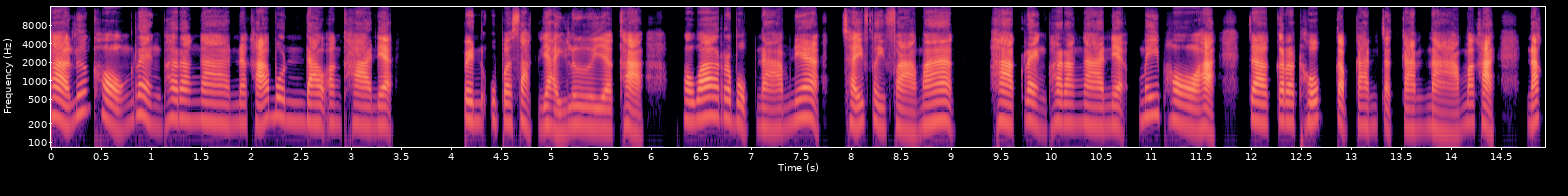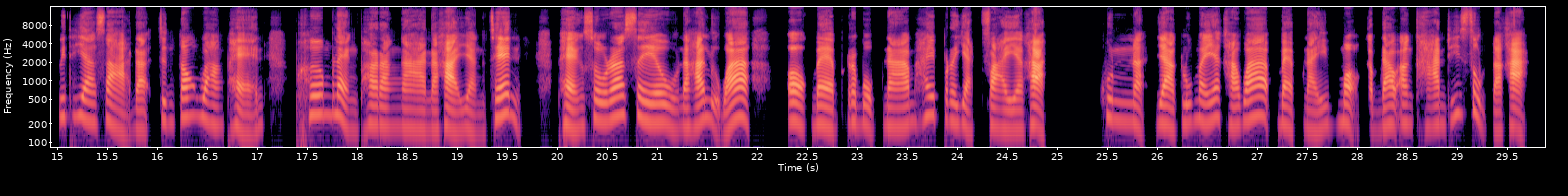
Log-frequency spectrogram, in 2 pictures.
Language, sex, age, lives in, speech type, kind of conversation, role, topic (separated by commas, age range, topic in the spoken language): Thai, female, 50-54, Thailand, read, expert-assistant, expert, ระหว่างดาวอังคารกับดวงจันทร์ ถ้าจะไปสำรวจที่ไหนน่าตื่นเต้นกว่ากัน?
